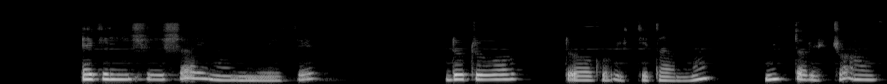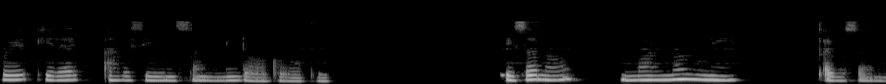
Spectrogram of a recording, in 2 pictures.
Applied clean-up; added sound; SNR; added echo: neural mask model DeepFilterNet 3.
